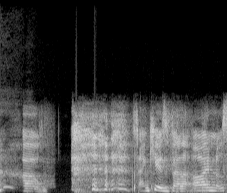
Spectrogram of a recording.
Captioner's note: laughs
